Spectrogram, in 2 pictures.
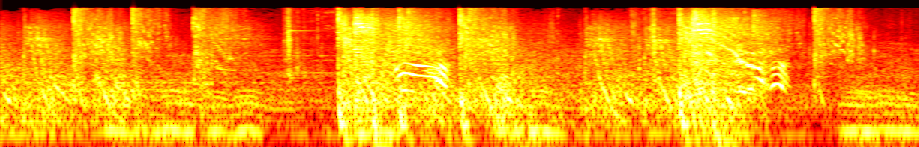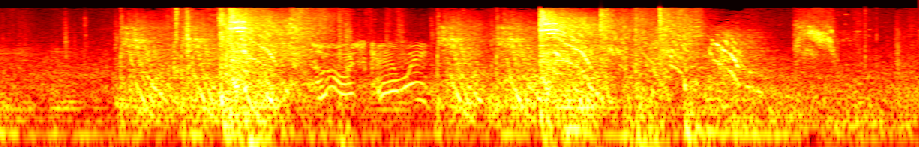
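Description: A lightsaber hums and swooshes as it swings.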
